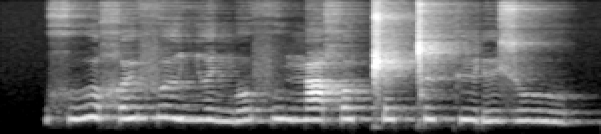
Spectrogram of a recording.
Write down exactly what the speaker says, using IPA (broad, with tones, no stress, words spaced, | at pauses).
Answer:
xuː˧˥˧χʉ˧˥˧fɵː˥˧ ʎɵ˥˧e̯ŋo˧˥˧ fu˥˧ŋɑ˥˧χu˥˧ǁe˥˧ ǀʉ˥˧ky˥˧ ɾy˥˧zuː˥˧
